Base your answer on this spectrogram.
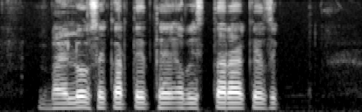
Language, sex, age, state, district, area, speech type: Hindi, male, 45-60, Uttar Pradesh, Chandauli, urban, spontaneous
